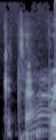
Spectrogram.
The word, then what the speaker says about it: Qatar: The Americans say cutter, don't they? – Cutter. – Cutter, it's Qatar.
